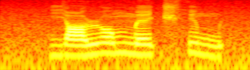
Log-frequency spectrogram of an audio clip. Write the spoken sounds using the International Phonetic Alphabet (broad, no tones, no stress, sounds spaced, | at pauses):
j ɑ ɹ ɔ m ɛ t͡ʃʰ ɪ m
